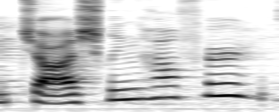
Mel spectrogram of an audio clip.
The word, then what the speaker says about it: Klinghoffer: Anyways, so then after that, John Frusciante was replaced by Josh Klinghoffer.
